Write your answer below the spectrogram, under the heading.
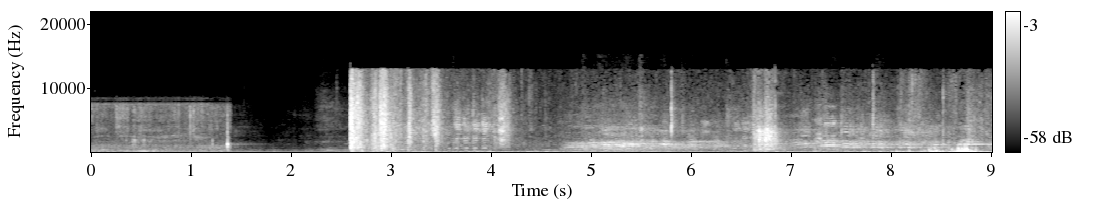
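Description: A goat bleats, a few loud, rough cries following a short quiet gap, with rustling and background noise between the calls.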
